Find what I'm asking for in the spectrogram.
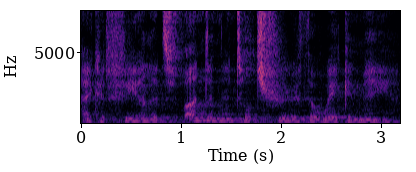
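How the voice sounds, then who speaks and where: A woman's booming, put-on character voice, very deep and low in pitch, at a moderate pace with clear echo. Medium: game stream. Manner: regal, commanding, condescending.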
